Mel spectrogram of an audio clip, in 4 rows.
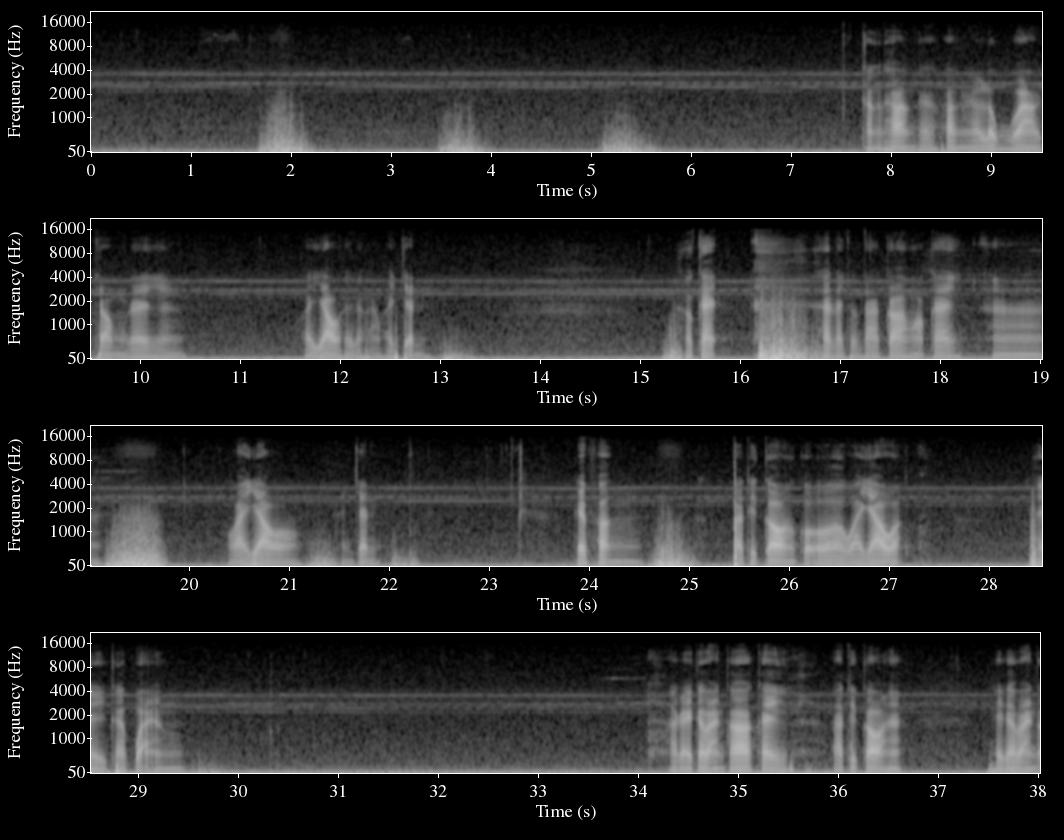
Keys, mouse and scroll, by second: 0.7 click, 2.1 scroll down 1, 2.3 middle click, 2.8 scroll up 1, 3.6 middle click, 4.2-4.5 scroll down 1, 4.5 middle click, 5.3 click, 5.7 middle click, 6.0 scroll down 1, 6.3 shift+middle click, 9.1-9.5 scroll up 1, 9.5 middle click, 9.7 scroll down 1, 10.3 middle click, 10.7-11.2 scroll up 1, 11.2 middle click, 11.7 click, 12.3 middle click, 13.1 click, 13.7 middle click, 16.7 click, 19.5 click, 24.1 middle click, 25.6 shift+middle click, 25.9 scroll up 1, 31.4 scroll up 1, 32.5 ctrl+shift+a.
